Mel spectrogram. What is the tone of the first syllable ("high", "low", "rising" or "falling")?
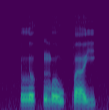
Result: low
